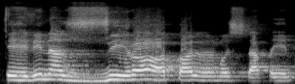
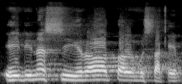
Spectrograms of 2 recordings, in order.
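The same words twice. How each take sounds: First: The word sirat begins with a z sound. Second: The word sirat begins with an s sound. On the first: "Ada juga yang menggunakan zai" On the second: "Pakai shin"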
